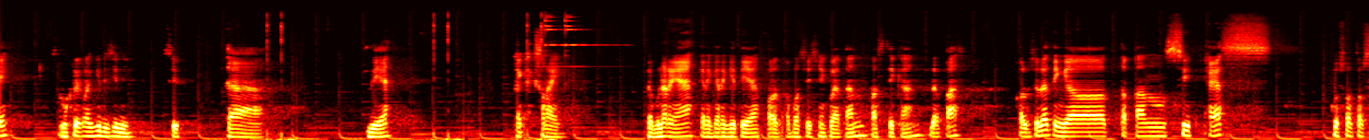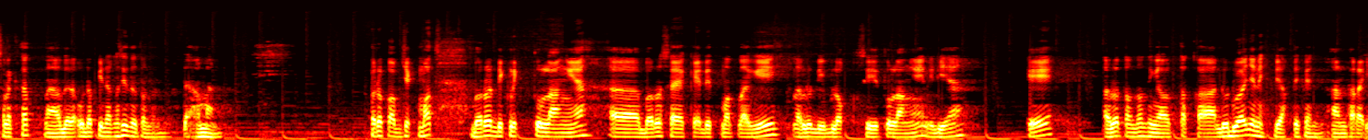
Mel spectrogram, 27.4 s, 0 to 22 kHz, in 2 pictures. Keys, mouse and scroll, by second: 1.5 shift+click, 2.4-4.1 middle drag, 4.9 click, 5.8-7.6 middle drag, 7.7-8.7 scroll up 2, 8.7-9.8 shift+middle drag, 10.0-11.2 middle drag, 11.2 scroll up 1, 11.9 shift+s, 16.5-17.5 drag, 18.8 click, 20.4-21.4 drag, 22.7-24.2 drag, 25.8 click, 26.5 middle click.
